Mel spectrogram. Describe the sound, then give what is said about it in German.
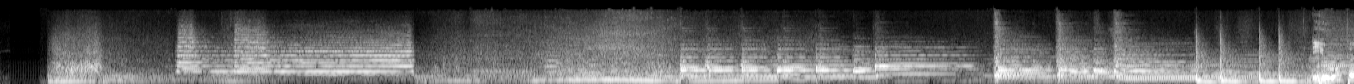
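A car horn honks loudly in several long, blaring blasts, while an engine rumbles and revs up as the car pulls away between them. No one speaks. “die Sendungen fingen an, wie sich das für ein Taxi gehört, mit einer Hupe.”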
